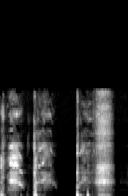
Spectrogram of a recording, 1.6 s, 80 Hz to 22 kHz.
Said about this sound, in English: That was my COVID-19 cough. Sorry, should not joke about that. I apologize.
